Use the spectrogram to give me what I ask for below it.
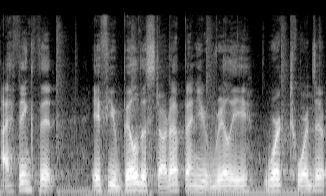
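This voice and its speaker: A man in an American accent rushes along at a very fast pace with ordinary pitch variation. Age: 20s. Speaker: startup founder and CEO. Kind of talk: interview testimony. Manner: casual with frequent fillers and restarts.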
